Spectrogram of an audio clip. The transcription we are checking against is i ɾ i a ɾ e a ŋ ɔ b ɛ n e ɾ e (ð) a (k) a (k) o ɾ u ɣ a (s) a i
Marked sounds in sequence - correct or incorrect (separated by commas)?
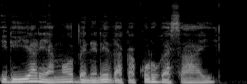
correct, correct, correct, correct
